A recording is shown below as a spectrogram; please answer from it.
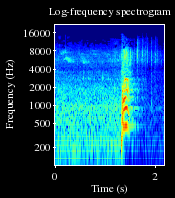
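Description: A dog gives one short, high bark about one and a half seconds in.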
